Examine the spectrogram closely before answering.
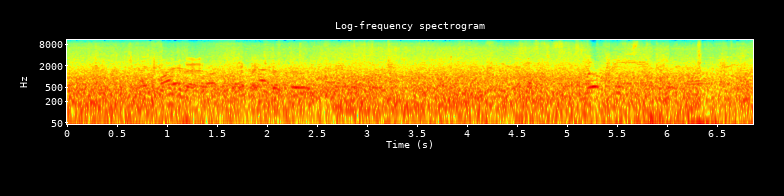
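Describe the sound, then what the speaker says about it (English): Cold wind blows across a boat out on the water near a city, a loud steady rushing roar buffeting the microphone with wave noise beneath, and people talking over it. "That wind is gorgeous. It's freezing."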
